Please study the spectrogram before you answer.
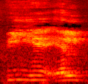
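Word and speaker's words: Pauli: Here children, it is not a PLE principle, it is PAL principle.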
